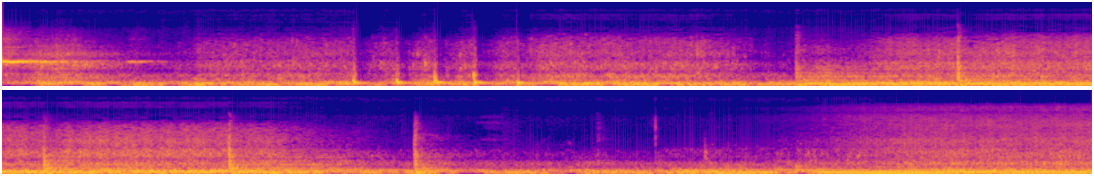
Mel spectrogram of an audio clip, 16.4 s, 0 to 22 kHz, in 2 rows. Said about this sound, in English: They said they found an area where they thought they heard some knocking, some ping. Somebody said it was at every 30 minutes, at 30-minute intervals that they heard this knocking. Here's what the knocking sounded like. Listen.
